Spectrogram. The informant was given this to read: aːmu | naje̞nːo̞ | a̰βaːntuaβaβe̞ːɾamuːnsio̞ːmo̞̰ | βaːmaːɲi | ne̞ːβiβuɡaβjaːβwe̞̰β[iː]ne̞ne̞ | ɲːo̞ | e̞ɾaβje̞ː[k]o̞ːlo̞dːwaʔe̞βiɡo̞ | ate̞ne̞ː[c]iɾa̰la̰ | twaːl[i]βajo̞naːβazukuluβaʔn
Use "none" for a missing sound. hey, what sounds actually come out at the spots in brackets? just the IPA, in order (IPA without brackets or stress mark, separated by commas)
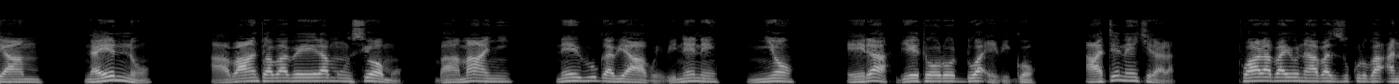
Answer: i, t, c, a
